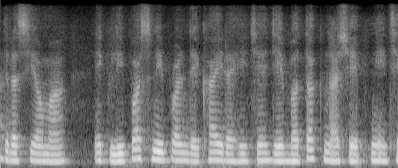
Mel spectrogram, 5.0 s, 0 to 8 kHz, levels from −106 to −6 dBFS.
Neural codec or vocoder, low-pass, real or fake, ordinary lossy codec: codec, 24 kHz, 0.5 kbps, DualCodec; 7.2 kHz; fake; AAC, 48 kbps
